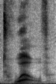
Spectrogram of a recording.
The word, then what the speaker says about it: 12: Number 3, the Avatr 12. Now we're getting into the "are we in the Matrix" territory. This is the Avatr 12, pronounced 1-2, and it is easily the most polarizing futuristic sedan on the planet.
